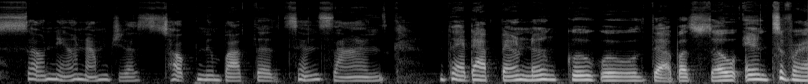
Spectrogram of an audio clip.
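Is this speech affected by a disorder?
Yes: traumatic brain injury; affecting movement and speech.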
